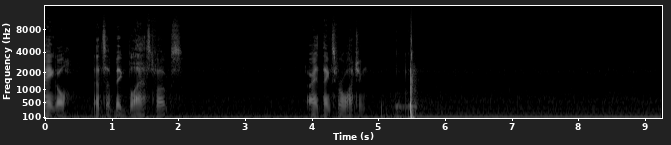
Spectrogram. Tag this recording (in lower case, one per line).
speech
